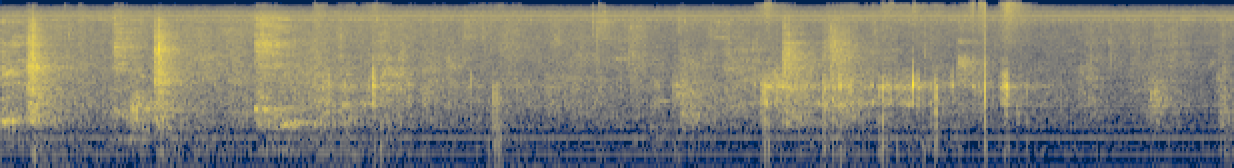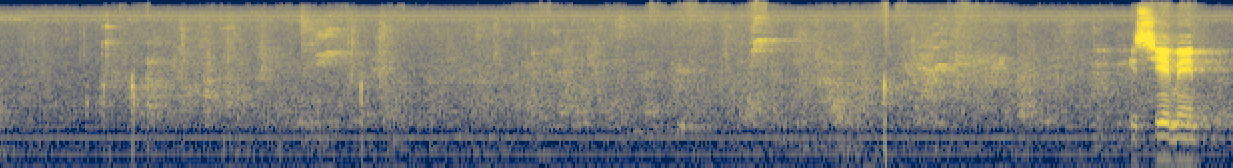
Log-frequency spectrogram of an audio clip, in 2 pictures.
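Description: A man speaks softly in a large echoing hall.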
